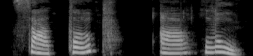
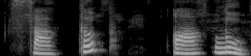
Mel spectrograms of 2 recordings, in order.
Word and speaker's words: сатып алу: Просто помним о том, что буква это не русская буква это ее краткая версия. Она читается кратко, твердо, в общем, быстро. Быстро она читается, очень и очень быстро.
